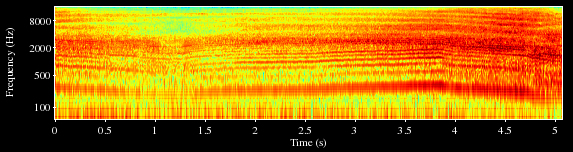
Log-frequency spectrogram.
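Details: Nitro RC car during break-in, driven at no more than half throttle over two tanks: high buzzing note rises and falls with throttle, clean and crisp with no sputter, power increasing. Normal nitro engine running.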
